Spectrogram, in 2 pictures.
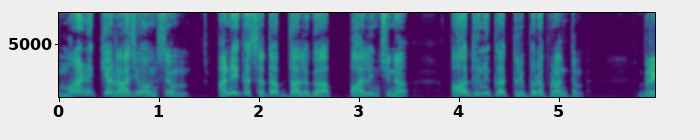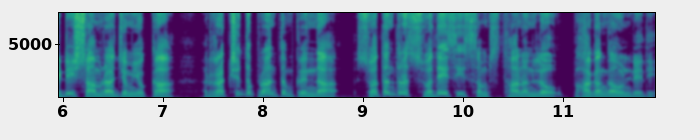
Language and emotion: Telugu, neutral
